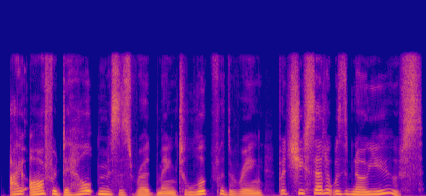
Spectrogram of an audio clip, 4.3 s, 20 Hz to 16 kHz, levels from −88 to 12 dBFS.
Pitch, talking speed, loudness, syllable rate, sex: 190 Hz, 255 wpm, -17 LUFS, 5.7 syllables/s, female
